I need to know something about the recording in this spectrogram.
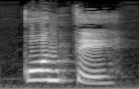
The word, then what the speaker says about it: compter: We neither pronounce M nor P. The pronunciation is compter.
